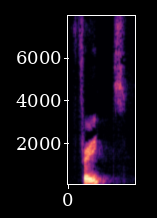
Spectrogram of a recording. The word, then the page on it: fruits: American English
